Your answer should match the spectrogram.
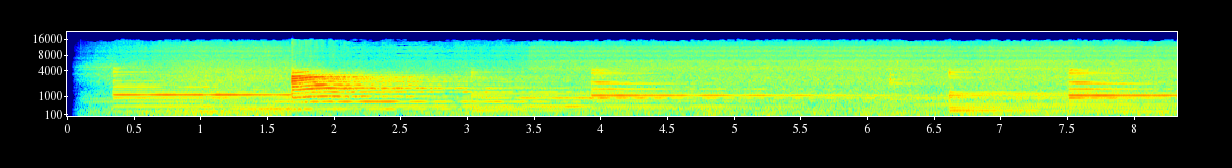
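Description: Opening theme music of sustained, ringing pitched notes that change every second or so, with a note that slides up in pitch about a second and a half in.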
